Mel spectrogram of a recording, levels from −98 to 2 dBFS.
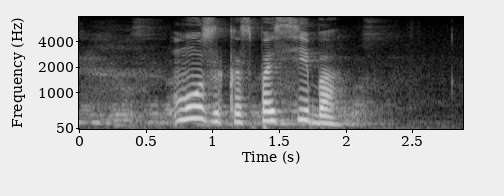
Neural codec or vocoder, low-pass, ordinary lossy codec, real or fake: none; none; none; real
